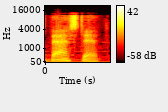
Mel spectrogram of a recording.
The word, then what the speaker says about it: Bastet: a never-pronounced tone as bastet the perception of the deity turned into a more female-like figure emphasized by the pronunciation of the ending T sound of her name which has often been left silent the term vast it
